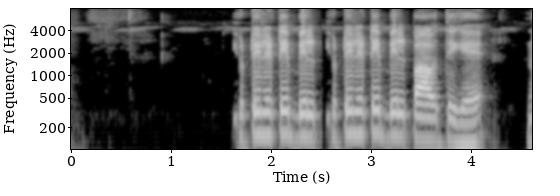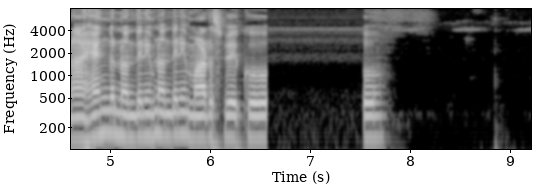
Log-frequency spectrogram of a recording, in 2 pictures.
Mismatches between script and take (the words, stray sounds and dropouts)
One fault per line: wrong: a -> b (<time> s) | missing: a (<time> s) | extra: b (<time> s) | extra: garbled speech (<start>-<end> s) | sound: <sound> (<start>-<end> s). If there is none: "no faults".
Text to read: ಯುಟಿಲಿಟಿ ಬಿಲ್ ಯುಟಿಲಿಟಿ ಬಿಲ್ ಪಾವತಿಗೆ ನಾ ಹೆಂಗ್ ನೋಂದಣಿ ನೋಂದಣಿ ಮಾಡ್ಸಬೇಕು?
no faults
